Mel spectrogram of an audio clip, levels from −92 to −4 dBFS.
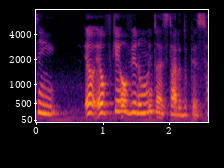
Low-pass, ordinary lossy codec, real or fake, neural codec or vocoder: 7.2 kHz; none; real; none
